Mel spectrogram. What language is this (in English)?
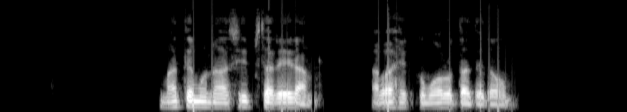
Khowar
